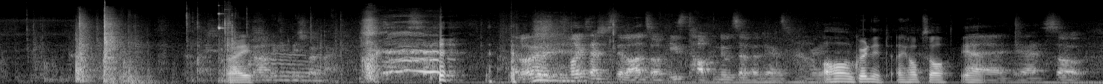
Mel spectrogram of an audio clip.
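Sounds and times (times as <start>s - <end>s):
front door opening and shutting: 0.0s - 3.4s
faint room noise: 0.0s - 11.0s
door latch clicking: 0.2s - 2.6s
speech: 2.3s - 3.4s, 4.3s - 11.0s
laughter: 3.4s - 6.2s.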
